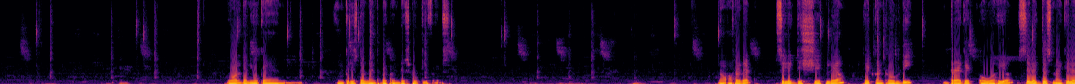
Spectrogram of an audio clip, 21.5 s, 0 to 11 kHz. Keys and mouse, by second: 0.9 space, 2.7 click, 3.0 space, 4.7 click, 5.8 space, 6.9 click, 7.2 space, 9.0-10.6 drag, 10.6 space, 13.5-16.4 drag, 17.7 ctrl+d, 18.4-20.5 drag.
